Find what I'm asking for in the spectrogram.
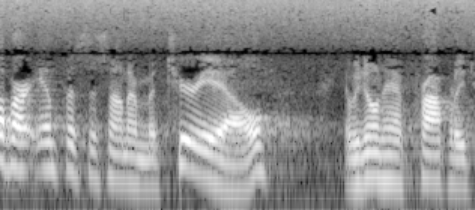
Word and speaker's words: materiel: And most people, whenever I use that word, they always correct my pronunciation. I'm not talking about material, okay? I'm talking about materiel.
